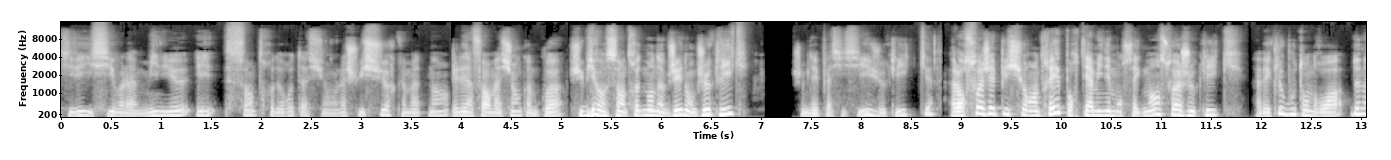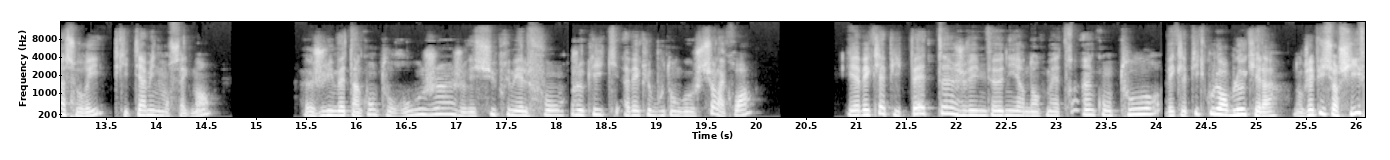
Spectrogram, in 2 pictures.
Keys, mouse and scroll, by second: 0.9-1.9 drag, 2.6 click, 6.5 click, 8.0 click, 13.2 right click, 16.4-17.2 scroll up 1, 19.5 click, 21.7 click.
